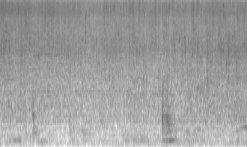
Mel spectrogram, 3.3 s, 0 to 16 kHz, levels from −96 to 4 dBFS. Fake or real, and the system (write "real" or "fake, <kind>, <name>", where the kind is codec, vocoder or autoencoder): real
